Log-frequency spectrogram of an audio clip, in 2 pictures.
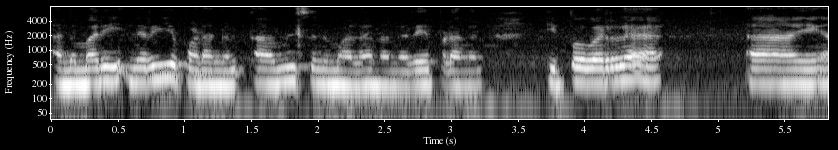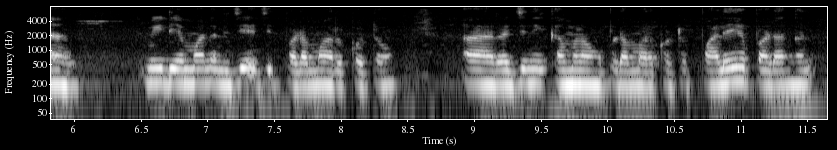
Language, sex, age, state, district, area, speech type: Tamil, female, 30-45, Tamil Nadu, Perambalur, rural, spontaneous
